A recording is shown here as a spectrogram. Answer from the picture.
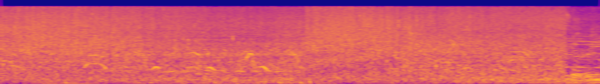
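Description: Ocean surf washing in over the sand around the feet, a loud steady rush of shallow breaking wash, with faint voices in the background.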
